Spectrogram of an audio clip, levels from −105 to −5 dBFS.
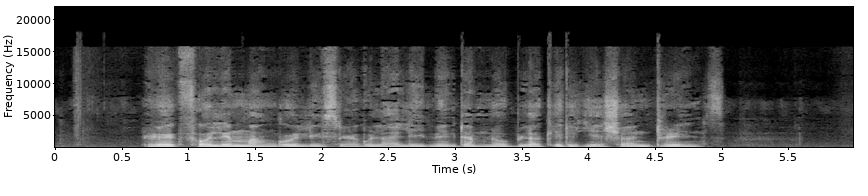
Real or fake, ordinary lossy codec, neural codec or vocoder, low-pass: fake; AAC, 48 kbps; codec, 44.1 kHz, 7.8 kbps, Pupu-Codec; 19.8 kHz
